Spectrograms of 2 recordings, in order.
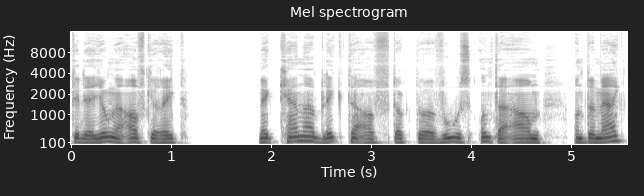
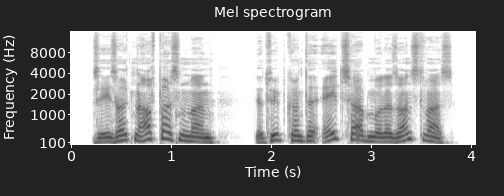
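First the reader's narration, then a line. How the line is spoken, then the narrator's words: Excited boy. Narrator (German): sagte der Junge und hüpfte aufgeregt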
